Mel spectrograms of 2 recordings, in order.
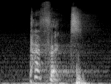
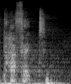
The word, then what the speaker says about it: perfect: we sometimes call it the stress map automatically remains on the first level or if used as a verb it changes this one is perfect mr perfect that is somebody that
